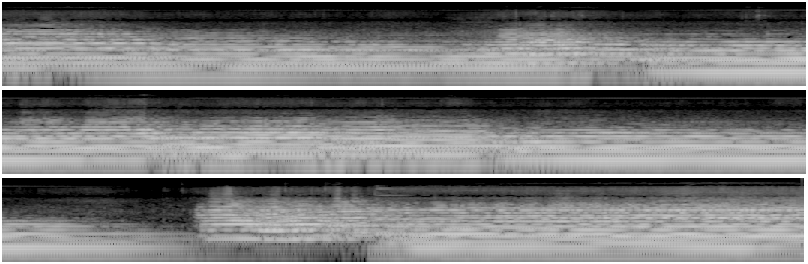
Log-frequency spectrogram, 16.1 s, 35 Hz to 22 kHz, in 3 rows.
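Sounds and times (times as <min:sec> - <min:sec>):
wind band sustained chords: 0:00.0 - 0:16.0.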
